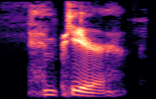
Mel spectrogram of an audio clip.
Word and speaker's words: Tampere: Tampere or something like that it's pronounced? It's like a town an hour or two north of Helsinki. – Tampere.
